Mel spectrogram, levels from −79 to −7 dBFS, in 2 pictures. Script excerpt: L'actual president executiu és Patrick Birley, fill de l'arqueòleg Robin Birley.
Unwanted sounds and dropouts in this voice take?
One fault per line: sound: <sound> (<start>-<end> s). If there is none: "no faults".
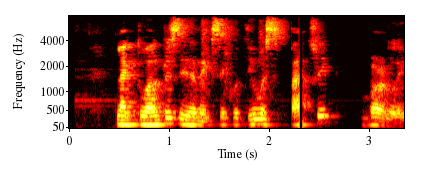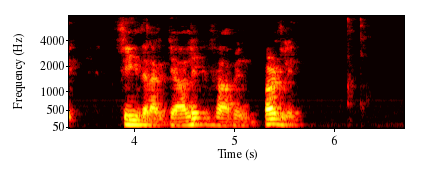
sound: dropout (2.3-2.3 s)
